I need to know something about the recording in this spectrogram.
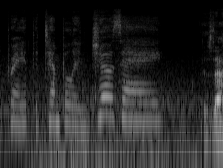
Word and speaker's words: Djose: you here all right so jose is how you pronounce it hey new guy me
